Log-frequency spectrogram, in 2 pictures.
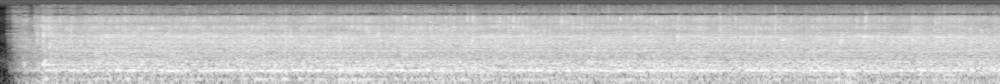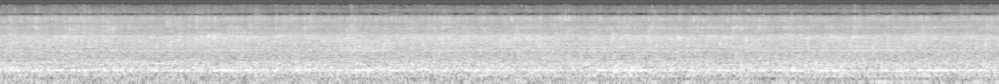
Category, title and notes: Sound effects > Objects / House appliances
WATRPlmb-Distant Bathtub Turn On, Run, Turn Off Nicholas Judy TDC
A bathtub turning on, running and turning off in distance.
turn-on, turn-off, ambience, bathtub, distance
